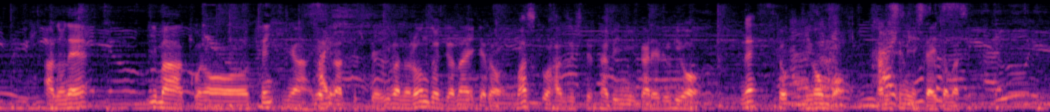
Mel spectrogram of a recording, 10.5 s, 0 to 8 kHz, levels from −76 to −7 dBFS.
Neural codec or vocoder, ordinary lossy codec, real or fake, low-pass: vocoder, 44.1 kHz, 128 mel bands every 256 samples, BigVGAN v2; none; fake; 7.2 kHz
